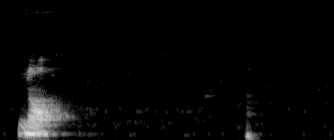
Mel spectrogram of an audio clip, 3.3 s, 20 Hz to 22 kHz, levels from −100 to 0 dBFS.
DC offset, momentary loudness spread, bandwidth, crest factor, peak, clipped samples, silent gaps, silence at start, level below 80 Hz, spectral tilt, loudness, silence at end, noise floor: under 0.1%; 23 LU; 4 kHz; 24 dB; -4 dBFS; under 0.1%; 1.06-1.13 s, 1.50-1.60 s, 2.28-2.37 s; 0.2 s; -64 dBFS; -12 dB/octave; -20 LUFS; 0.85 s; -86 dBFS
